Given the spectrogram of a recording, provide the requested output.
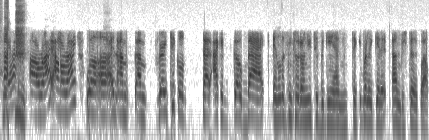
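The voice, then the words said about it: Louisiana accent. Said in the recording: “I'm also originally from Louisiana ... I knew I liked something about your accent.”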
